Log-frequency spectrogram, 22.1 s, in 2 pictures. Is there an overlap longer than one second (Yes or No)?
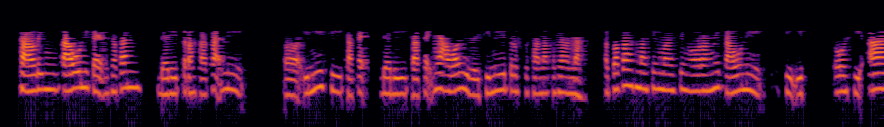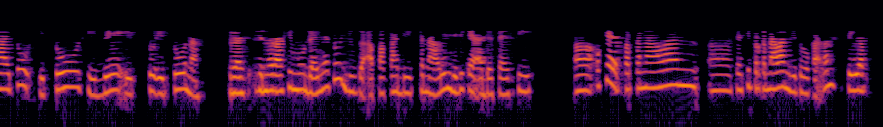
No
